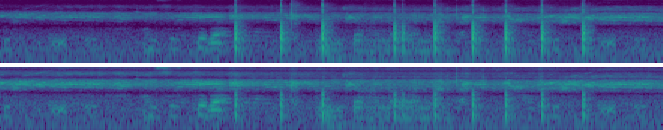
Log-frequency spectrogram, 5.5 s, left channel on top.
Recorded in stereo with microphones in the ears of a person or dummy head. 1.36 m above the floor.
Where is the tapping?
80° left.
